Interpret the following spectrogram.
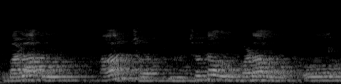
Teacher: इनको बोलते समय मुंह का आकार जो होता है गोलाकार हो जाता है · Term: वृत्त मुखी स्वर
